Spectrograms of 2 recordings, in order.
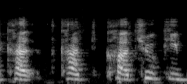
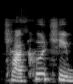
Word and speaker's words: charcuterie: I'll bring the kachuki board. How do you say that? I can't know how to say that word. The board with cheese. How do you say? Yeah. Board with what? cheese? Charcuterie board.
